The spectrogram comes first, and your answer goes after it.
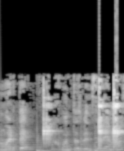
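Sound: small glasses clinking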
